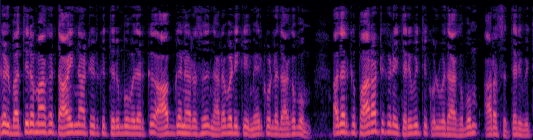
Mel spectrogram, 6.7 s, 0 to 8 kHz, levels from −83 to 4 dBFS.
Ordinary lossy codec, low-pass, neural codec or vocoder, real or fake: AAC, 48 kbps; 7.2 kHz; none; real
